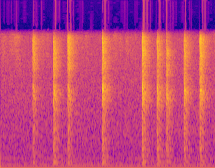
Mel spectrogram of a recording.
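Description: Chalk writing on a blackboard: a string of about nine short, irregularly spaced taps and scratches as the letters are written.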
